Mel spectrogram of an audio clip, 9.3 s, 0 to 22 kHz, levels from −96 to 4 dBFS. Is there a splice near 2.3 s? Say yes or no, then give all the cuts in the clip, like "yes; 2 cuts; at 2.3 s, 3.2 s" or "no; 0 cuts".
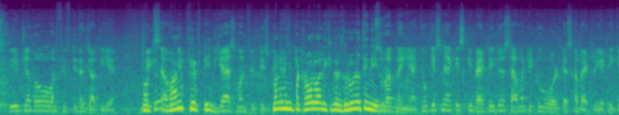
no; 0 cuts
